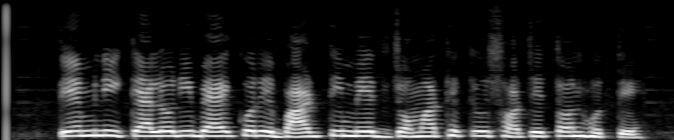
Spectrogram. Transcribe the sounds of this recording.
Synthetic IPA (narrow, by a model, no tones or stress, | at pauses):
t̪emnikɛloɾibɛekoɾebaɾt̪imed̪d͡ʑɔmat̪ʰekeoʃɔt͡ɕet̪onɦot̪e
